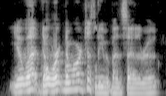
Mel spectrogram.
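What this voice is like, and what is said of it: Put-on Alabama Southern voice. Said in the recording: “That's my impression of Alabama.”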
